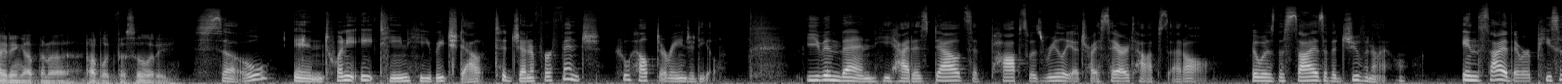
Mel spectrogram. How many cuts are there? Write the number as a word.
three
